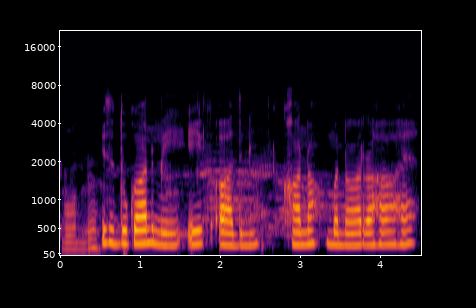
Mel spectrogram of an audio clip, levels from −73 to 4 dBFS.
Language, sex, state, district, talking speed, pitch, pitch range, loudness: Hindi, female, Uttar Pradesh, Saharanpur, 120 wpm, 215 Hz, 205-230 Hz, -18 LUFS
